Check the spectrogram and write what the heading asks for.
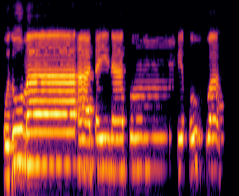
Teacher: When Mim Sakina is followed by Ba, you do Ikhfa Shafawi, it's a little bit prolongation.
